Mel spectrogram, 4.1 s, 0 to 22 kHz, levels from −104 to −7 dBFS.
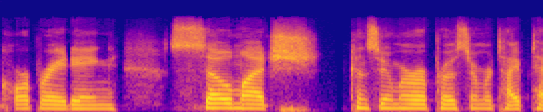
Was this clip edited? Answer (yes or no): yes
